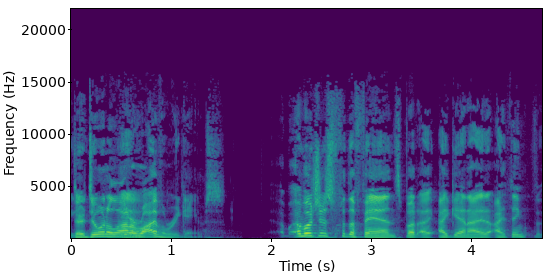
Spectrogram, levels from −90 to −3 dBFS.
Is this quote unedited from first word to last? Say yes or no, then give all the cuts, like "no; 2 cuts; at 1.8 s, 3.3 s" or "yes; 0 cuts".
no; 1 cut; at 2.6 s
